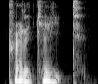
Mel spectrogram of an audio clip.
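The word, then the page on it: predicate: verb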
